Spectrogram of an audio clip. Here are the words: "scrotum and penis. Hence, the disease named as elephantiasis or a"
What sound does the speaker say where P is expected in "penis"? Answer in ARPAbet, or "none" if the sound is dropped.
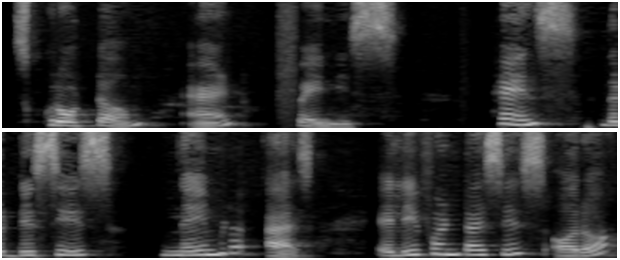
F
